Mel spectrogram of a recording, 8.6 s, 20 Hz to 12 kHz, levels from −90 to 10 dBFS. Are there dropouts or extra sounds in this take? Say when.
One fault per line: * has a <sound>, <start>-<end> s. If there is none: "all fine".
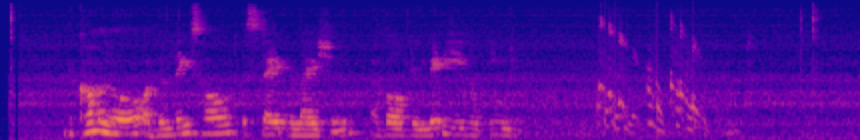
* has a chirp, 6.0-7.1 s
